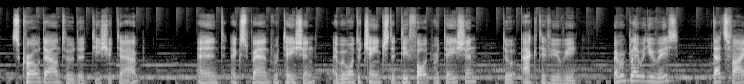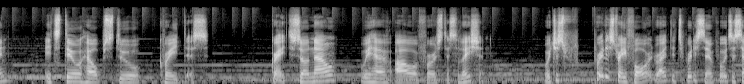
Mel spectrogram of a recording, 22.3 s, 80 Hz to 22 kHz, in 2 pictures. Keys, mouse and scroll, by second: 2.0-4.7 scroll down 6, 5.8 click, 13.9 scroll down 3, 14.4 middle click, 14.9 middle click, 15.9 shift+middle click, 17.2-17.9 scroll up 5, 17.9 middle click, 18.4-19.0 scroll down 3, 19.0 scroll up 1, 22.0-22.3 scroll up 2.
